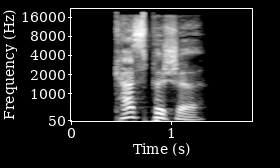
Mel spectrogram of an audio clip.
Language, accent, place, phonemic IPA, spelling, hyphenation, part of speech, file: German, Germany, Berlin, /ˈkaspɪʃə/, kaspische, kas‧pi‧sche, adjective, De-kaspische.ogg
- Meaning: inflection of kaspisch: 1. strong/mixed nominative/accusative feminine singular 2. strong nominative/accusative plural 3. weak nominative all-gender singular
